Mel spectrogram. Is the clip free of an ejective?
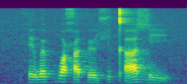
no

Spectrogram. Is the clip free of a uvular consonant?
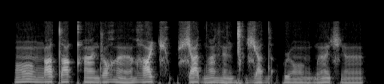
no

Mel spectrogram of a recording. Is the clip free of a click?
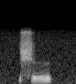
yes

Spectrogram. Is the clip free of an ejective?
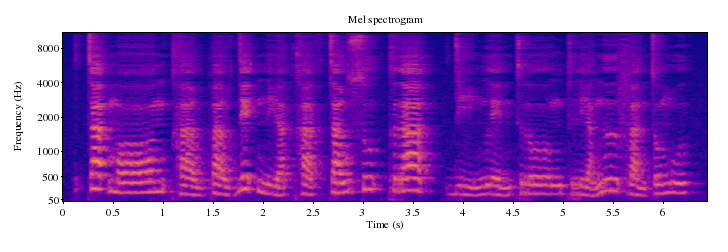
yes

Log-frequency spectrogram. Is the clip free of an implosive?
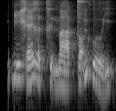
no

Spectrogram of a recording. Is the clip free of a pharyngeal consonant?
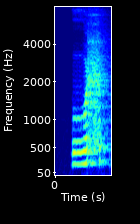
no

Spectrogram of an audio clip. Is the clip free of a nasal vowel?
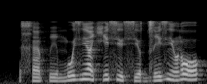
no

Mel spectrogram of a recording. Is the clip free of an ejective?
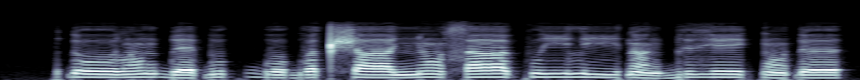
yes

